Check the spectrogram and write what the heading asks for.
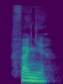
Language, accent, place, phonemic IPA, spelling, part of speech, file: French, France, Lyon, /faɲ/, fagne, noun, LL-Q150 (fra)-fagne.wav
- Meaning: marshland; fen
